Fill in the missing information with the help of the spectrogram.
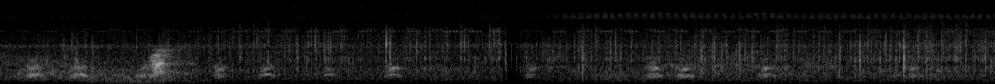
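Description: Dogs barking in the distance, faint short barks on and off, with one louder bark about a second and a half in.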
